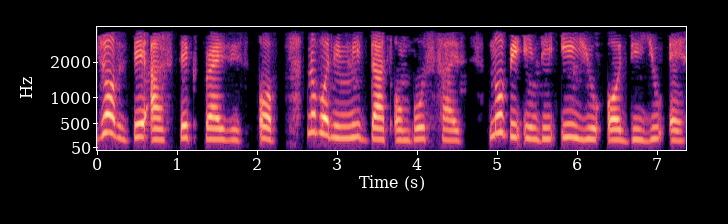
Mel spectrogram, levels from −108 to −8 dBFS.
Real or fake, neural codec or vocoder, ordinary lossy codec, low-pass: real; none; MP3, 32 kbps; 3.6 kHz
